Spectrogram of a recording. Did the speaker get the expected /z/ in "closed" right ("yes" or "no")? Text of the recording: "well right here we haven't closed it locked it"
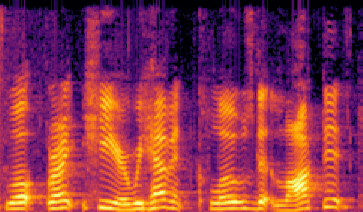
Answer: yes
